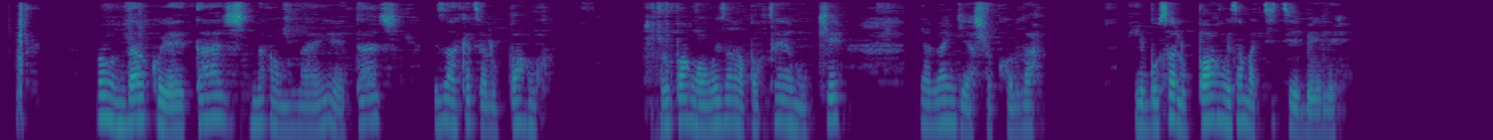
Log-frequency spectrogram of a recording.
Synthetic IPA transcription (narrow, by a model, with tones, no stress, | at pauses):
ɔ˦ŋo˨nda˦ko˨ja˨e˨ta˦ʒnda˦ko˨ja˨mo˨la˨ji˦ja˨e˨ta˦ʒ | e˨za˦na˨ka˦ti˨ja˨lo˨pa˦ɡo˨ | lo˨pa˦ŋɡja˨ŋɡo˦e˨za˦na˨pɔ˨ʁtɛ˦a˨mo˨kʰɛ˦ | ja˨la˦ŋɡi˨ja˨ʃo˨kʰo˨la˦ | li˨bo˨so˦ja˨lo˨pa˦ŋɡo˦e˨za˦ma˨ti˦ti˨˦e˨be˨le˦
